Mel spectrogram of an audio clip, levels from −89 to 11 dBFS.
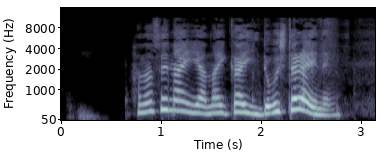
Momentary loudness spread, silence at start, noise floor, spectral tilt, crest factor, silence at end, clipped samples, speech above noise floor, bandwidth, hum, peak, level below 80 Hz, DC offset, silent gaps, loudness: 14 LU; 0.75 s; -50 dBFS; -5 dB/octave; 16 dB; 0.35 s; under 0.1%; 34 dB; 11.5 kHz; none; -2 dBFS; -60 dBFS; under 0.1%; none; -16 LUFS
